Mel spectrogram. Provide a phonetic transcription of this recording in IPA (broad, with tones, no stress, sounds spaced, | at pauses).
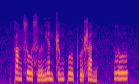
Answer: k ɑ˥˧ ŋ s o˥˩ ʊ̯ s ɹ̩˨˩ l j ɛ˥˩ n ʈ͡ʂ ʊ˥ ŋ p o˥˩ ʊ̯ pʰ ṵ˨˩ ʂ a˥˩ n | l o˥ ʊ̯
